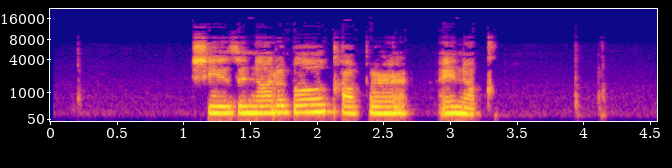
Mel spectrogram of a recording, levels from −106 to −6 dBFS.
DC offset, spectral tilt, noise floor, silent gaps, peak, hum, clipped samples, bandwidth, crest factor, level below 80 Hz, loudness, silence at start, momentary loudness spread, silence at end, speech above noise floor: under 0.1%; -5 dB/octave; -63 dBFS; none; 0 dBFS; none; under 0.1%; 9 kHz; 14 dB; -52 dBFS; -12 LUFS; 1.05 s; 7 LU; 1.25 s; 52 dB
